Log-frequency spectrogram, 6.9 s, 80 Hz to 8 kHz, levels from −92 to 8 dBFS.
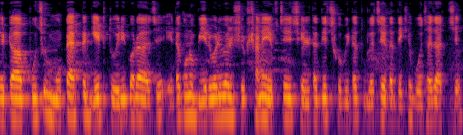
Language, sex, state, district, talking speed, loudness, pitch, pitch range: Bengali, male, West Bengal, Kolkata, 200 wpm, -22 LUFS, 140 Hz, 135-145 Hz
